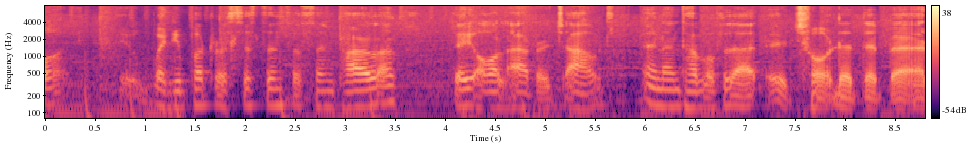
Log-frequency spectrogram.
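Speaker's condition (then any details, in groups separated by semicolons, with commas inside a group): Cerebral palsy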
